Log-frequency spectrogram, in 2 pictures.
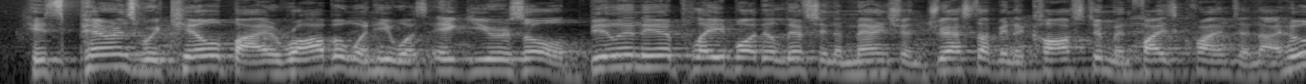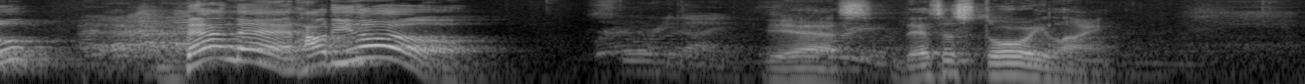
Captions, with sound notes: His parents were killed by a robber when he was eight years old. Billionaire playboy that lives in a mansion. Dressed up in a costume and fights crimes at night, who? - [Crowd] Batman! - Batman, how do you know? (random murmurs) - Yes, there's a storyline.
